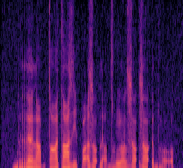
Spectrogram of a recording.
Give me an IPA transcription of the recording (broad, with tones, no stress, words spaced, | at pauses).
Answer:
bə̤˦rɜ˦˨lɑ˨b tˤɜ˦ t̪ɑ˦zi˨pɑ̰˦zɔ˨ʔ lḭ˦ dˤə̤˦˨ n̪ɔ˨lzɒ˨ʔzɒ˦˨ʔə˦b ɦɔ̰˨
